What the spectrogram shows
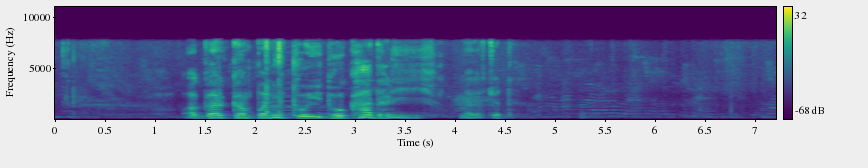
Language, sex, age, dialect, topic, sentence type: Hindi, male, 18-24, Marwari Dhudhari, banking, question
